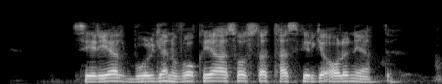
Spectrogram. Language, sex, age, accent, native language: Uzbek, male, 18-24, Surxondaryo, Uzbek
